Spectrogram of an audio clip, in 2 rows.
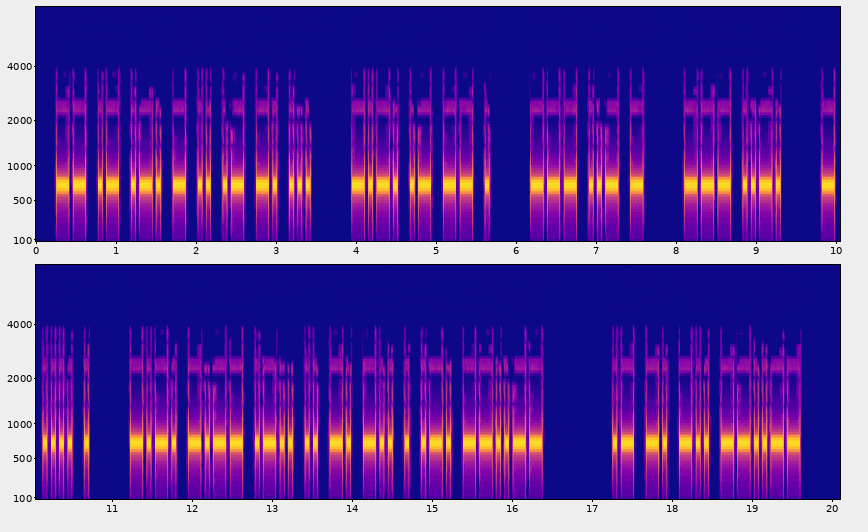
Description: Morse code, heard as a keyed tone, about 23 wpm, 700 Hz. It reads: MARTIANS CAME OUT OF THE CYLINDER, AND,
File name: Book One / 14-Chapter 14 - 23 WPM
